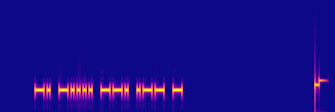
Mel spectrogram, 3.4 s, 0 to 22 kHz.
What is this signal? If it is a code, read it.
Morse code, heard as a keyed tone, about 40 wpm, 700 Hz. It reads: N6GWT
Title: USA Call Signs - 5 Characters - 3x Character Spacing - 40wpm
